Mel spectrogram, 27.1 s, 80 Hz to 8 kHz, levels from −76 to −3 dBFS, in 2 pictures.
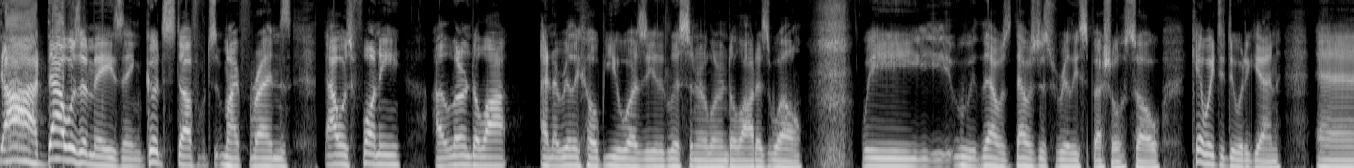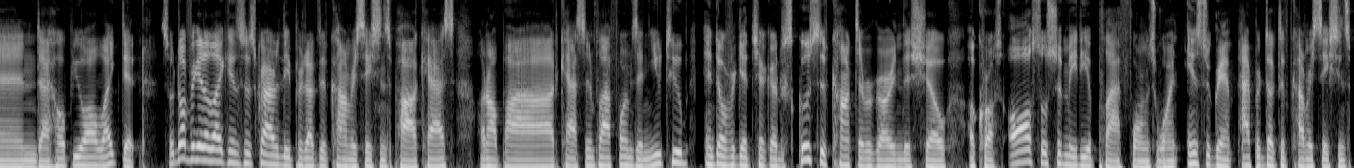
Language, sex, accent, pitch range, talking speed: English, male, American, 115-150 Hz, 200 wpm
